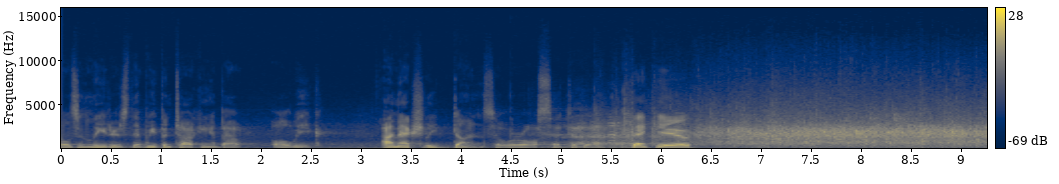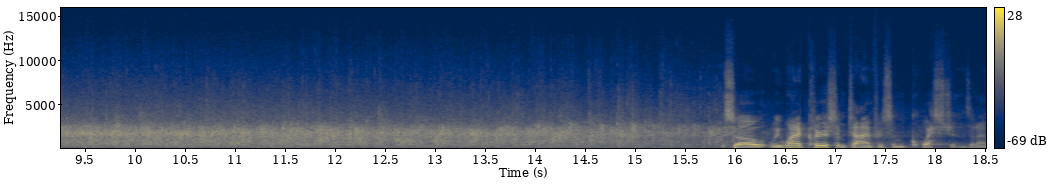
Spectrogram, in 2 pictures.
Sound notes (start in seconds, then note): 7.3 applause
